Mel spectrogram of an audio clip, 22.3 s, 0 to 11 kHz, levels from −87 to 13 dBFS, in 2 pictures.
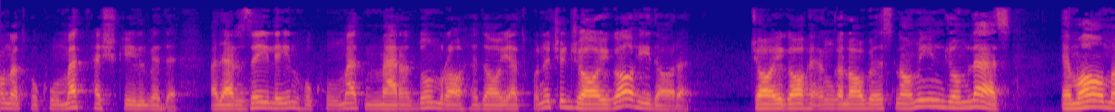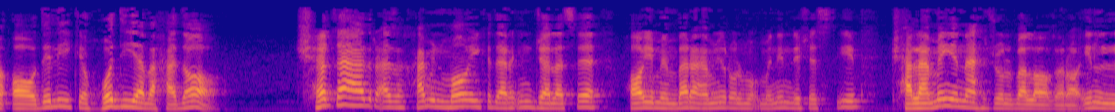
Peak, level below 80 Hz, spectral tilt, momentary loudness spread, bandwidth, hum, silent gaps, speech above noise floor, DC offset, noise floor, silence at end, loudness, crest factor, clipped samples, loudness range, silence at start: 0 dBFS; -70 dBFS; -6 dB/octave; 14 LU; 8.8 kHz; none; none; 43 dB; under 0.1%; -64 dBFS; 0 s; -22 LUFS; 22 dB; under 0.1%; 5 LU; 0 s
